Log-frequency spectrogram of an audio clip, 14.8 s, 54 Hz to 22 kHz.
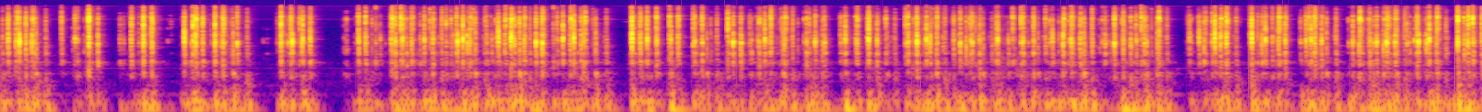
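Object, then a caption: Mechanical keyboard, wood case and plastic keycaps. Rapid typing with the fingertips of both hands on a 60% mechanical keyboard with a bamboo wood case, plastic keycaps and Holy Panda tactile switches. The presses form a steady stream of crisp, bright clacks over a deeper thock, broken by brief pauses. Each keystroke dies away almost instantly.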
